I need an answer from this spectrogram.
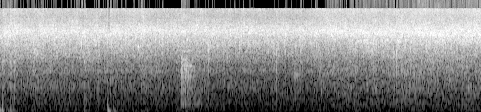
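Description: Chopped onion and curry leaves sizzling hard in hot oil in a kadai, a loud steady hiss as their moisture hits the oil during the tempering. A wooden spatula stirs them, with a few soft low knocks.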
